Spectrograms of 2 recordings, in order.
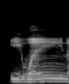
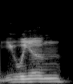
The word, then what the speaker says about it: Ewain: He plays Ewain. I always say it wrong. Ewan.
